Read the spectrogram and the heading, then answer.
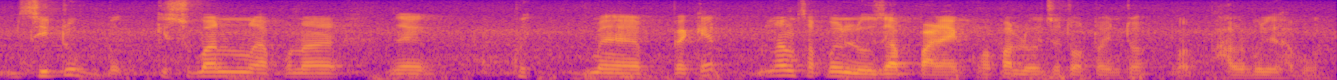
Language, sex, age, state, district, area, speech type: Assamese, male, 30-45, Assam, Jorhat, urban, spontaneous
